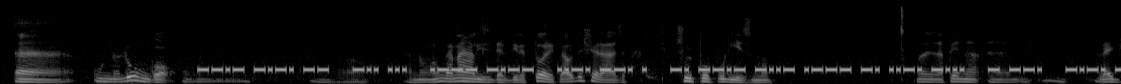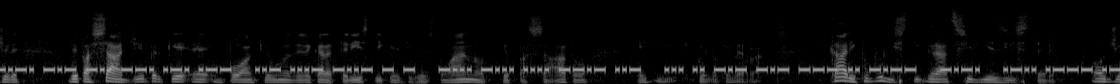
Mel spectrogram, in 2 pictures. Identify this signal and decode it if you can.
Morse code, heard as a keyed tone, machine-sent, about 34 wpm, 690 Hz, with speech in Italian. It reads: QCM DS JY FGE NQXJNFB TG CCKDGRW UVXTT BBHQU SIKKOIY C …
